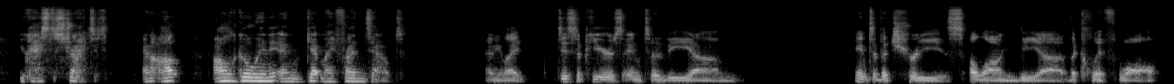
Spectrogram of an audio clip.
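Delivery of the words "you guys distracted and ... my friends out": hushed, half-whispered, under the breath. Narrating Riffle half-whispering his plan to the players, Riffle half-whispering. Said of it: "He like whispers to you".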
